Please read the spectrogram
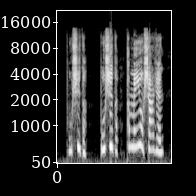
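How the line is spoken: Frantic scream. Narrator (Chinese): 艾雪莹尖叫一声，发狂似的叫道

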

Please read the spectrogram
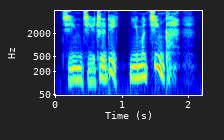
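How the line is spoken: Shocked and angry. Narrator (Chinese): 邓毅又惊又怒道

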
